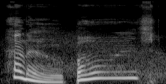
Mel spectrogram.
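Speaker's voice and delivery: "boys" swoops up high in a put-on voice; sing-song hello from a mum at the door; imitating a cartoon mum's greeting; Cartman's mum. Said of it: "Cartman's mum opens the door and she just says".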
